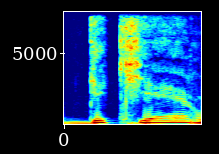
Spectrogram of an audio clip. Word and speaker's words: Ghekiere: Des nouveautés, donc l'album de l'année dernière de Abel Gheikhiere, on va le prononcer comme ça, ça s'écrit G-H-E-K-I-E-R-E.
